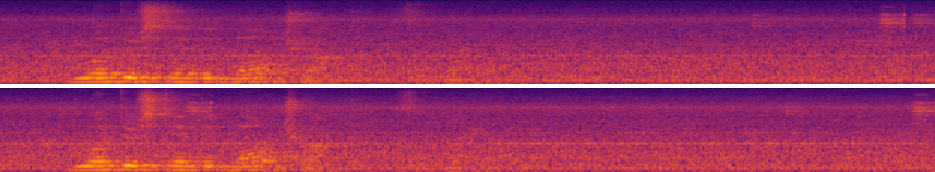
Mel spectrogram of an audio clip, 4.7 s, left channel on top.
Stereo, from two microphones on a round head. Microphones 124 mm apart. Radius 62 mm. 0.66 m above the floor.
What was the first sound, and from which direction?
A man speaking, 25° right (ahead or behind).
